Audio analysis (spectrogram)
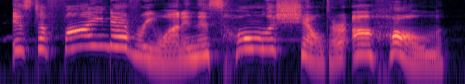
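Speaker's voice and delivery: smug, gleeful, self-satisfied little imp voice. A narrator reads the imp giving the boy his third task, smug imp voice. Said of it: "The boy looked down to see a tiny blue imp rubbing his hands together. / The boy looked down to see a tiny blue imp rubbing his hands together. / chuckled the imp. / Unless you can complete my three t".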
